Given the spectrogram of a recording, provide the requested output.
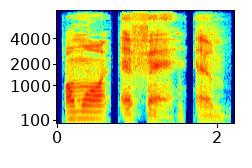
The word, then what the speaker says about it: Omoefe: Um Omoefe, I think is the name. Did I pronounce this correct? Mhm. Yeah, it's okay. Omoefe, it's Okay. correct. Okay. Omoefe.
